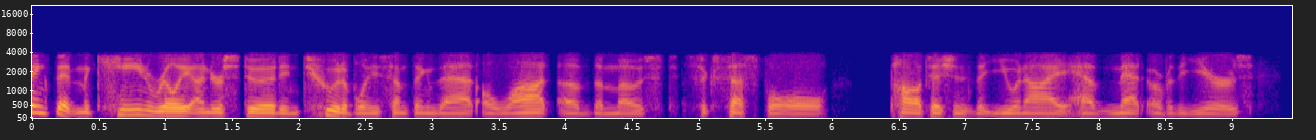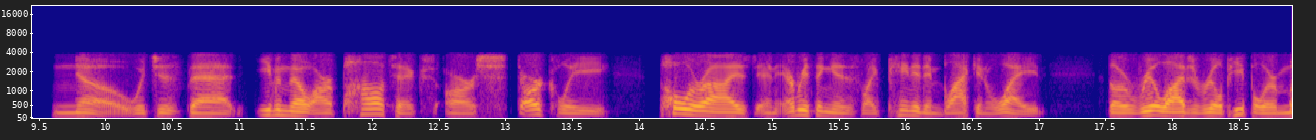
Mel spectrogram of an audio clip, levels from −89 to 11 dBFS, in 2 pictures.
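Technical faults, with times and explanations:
Throughout, Bluetooth CVSD headset codec: the speech sits in a narrow telephone band of roughly 200 Hz to 3.4 kHz, with nothing above 3.7 kHz, which fits the 64 kbps one-bit delta coding a headset link uses. The adaptive step can't keep up with loud, steep sounds, so s sounds turn scratchy and a granular hiss runs underneath. On a spectrogram the energy stops at a hard ceiling near 3.7 kHz. The waveform shows slanted, staircase-like slopes on sharp peaks.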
